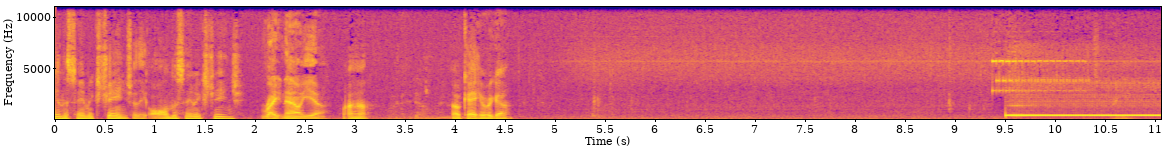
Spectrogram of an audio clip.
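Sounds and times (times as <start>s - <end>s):
speech: 0.0s - 3.2s, 4.0s - 4.7s
electronic ringing tone of a PCS mobile phone: 9.4s - 11.0s.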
